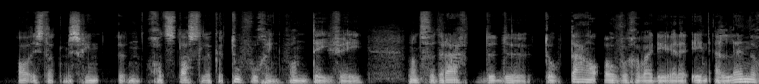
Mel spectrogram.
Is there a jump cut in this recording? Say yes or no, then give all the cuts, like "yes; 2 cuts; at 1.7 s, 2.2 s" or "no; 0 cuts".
no; 0 cuts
